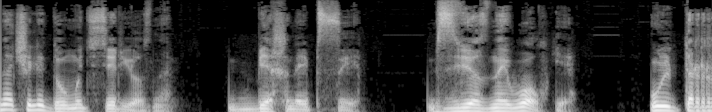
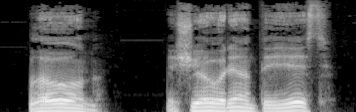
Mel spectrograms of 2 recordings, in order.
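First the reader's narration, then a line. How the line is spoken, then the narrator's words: Weary question. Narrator (Russian): устало спросил Алекс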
